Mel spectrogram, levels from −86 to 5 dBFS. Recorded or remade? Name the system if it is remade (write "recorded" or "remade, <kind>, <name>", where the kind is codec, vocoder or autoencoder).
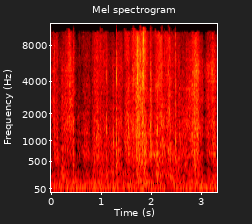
remade, vocoder, BigVGAN v2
